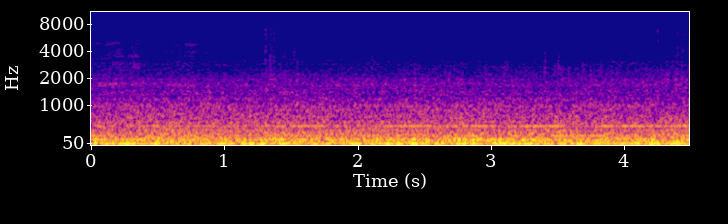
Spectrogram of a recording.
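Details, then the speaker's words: Suzuki Caribian fitted with four fairly new mud-terrain tyres, towed behind a pickup at about 70–80 km/h: steady loud droning hum over road rumble, the typical howl of aggressive mud-terrain tread. "ม.คมีเสียงที่ได้ยินนี่คือเสียงยางตะขาบนะครับที่ใส่อยู่ในรถซูซูกิคาริเบียนนะ"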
